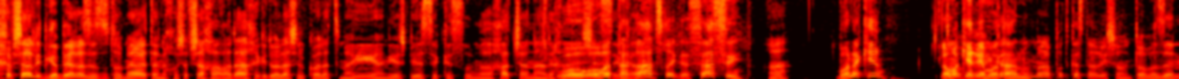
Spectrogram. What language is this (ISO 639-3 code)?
heb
